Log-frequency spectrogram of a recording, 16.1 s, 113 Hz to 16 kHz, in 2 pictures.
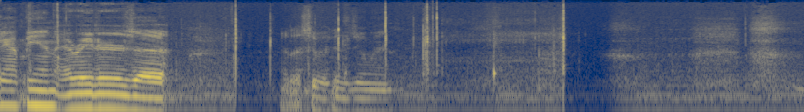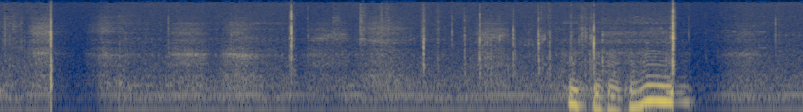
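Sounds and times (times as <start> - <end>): low electrical hum: 0.0 - 16.0
close breathing and sniffing: 1.8 - 2.3, 4.4 - 13.7.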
